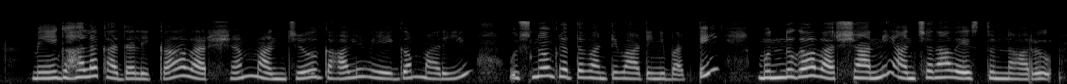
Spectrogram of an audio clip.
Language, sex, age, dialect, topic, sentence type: Telugu, female, 18-24, Southern, agriculture, statement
